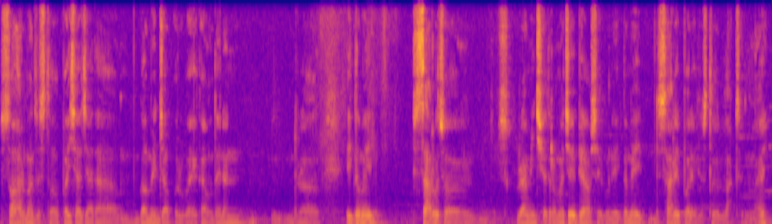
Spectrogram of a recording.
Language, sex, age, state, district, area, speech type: Nepali, male, 30-45, West Bengal, Darjeeling, rural, spontaneous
